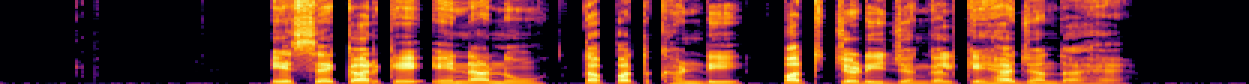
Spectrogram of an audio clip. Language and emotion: Punjabi, neutral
